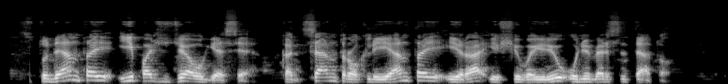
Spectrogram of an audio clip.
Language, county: Lithuanian, Telšiai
